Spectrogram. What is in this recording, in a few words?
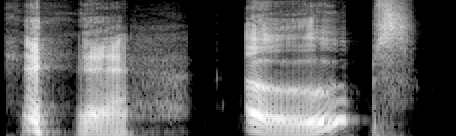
Oops little fantasy creature; fantasy friends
